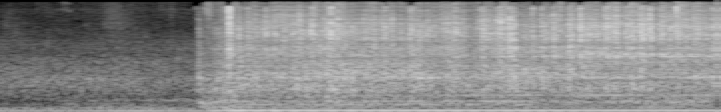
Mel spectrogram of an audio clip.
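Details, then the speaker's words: Pitco fryer filter pump, motor reconditioned and remounted on its base plate: spins up within a second to a steady, smooth low hum; sound changes when the intake is blocked by a finger, showing suction, so the pump works properly. "now we know that uh the pump is [Music] working as you can see when I put my finger in here you can see the pressure on the on the M on the pump you can you can you can hear the noise you can hear the noise is changing that means there's a suction of air"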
